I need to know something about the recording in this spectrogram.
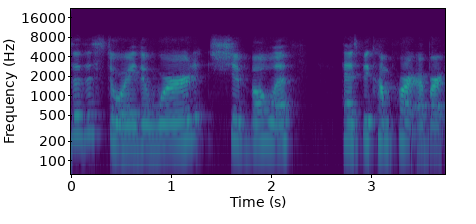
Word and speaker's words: Shibboleth: The people of Ephraim had their own regional pronunciation for the word Shibboleth, which means stream or floods. They said Sibboleth without the H, and this gave them away.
